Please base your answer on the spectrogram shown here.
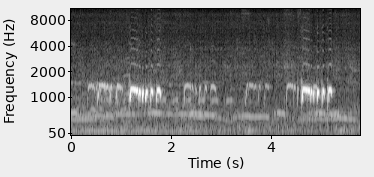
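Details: Local zebra dove calling at dusk, used as a tutor and lure for other doves: two bursts of quick rolling coos separated by softer, quieter cooing phrases, over a low background hum.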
